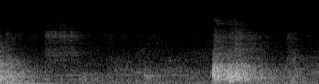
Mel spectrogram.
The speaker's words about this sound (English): Close the door behind you, please.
